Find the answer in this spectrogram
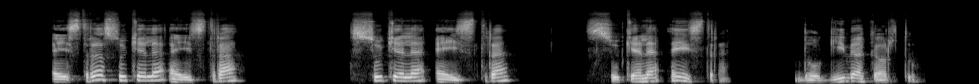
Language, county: Lithuanian, Vilnius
